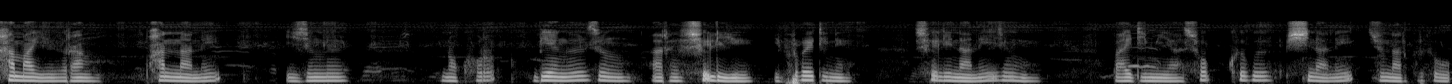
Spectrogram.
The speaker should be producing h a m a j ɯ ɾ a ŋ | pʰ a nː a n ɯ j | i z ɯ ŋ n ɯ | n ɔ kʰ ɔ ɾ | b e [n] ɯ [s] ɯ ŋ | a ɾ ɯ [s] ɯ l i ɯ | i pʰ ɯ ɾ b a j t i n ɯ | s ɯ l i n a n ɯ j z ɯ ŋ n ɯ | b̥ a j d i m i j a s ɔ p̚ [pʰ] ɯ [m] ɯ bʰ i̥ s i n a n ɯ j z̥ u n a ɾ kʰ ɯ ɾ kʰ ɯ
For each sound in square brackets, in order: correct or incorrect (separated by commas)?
incorrect, incorrect, correct, incorrect, incorrect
